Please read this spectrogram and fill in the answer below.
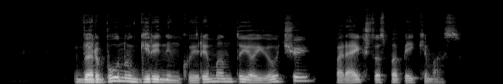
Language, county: Lithuanian, Vilnius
